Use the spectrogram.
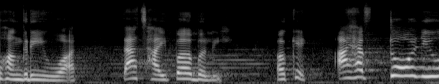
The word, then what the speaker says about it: hyperbole: Next, hyperbole. Hyperbole, पहले इसका pronunciation याद रखना.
